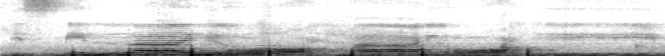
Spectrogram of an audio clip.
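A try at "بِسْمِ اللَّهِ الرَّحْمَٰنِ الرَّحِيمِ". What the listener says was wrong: Oke, nanti diatur suara ro-nya supaya tidak terlalu monyong. Karena ro tidak dimonyongkan, Bu. Gini suaranya. Hiru, hiru, hiru. Tidak hiru, tidak begitu mencucuk mulutnya ya.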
